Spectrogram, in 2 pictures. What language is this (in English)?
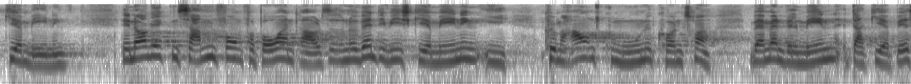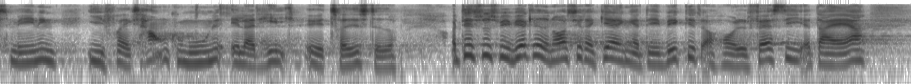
Danish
